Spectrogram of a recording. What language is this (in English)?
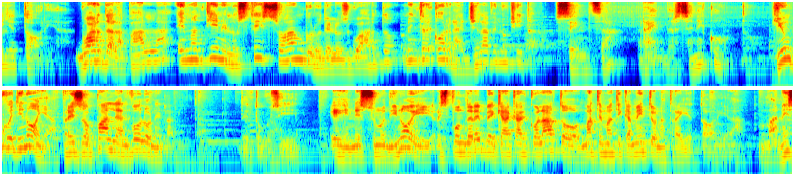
Italian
